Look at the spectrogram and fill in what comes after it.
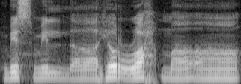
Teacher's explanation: یہاں را پر زبر ہے تو را کو موٹا کر کے پڑھیں گے اور یہ ہا ہے تو اچھی طرح سے ہا کو ادا کرنا ہے، جیسے بسم اللہ الرحمن میم پر مد صلہ کا قاعدہ ہے، یعنی کھڑا زبر ہے میم کے اوپر تو ایک الف کے برابر کھینچ کر پڑھیں گے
